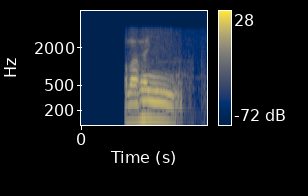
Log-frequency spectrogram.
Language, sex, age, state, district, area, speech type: Santali, male, 45-60, West Bengal, Malda, rural, conversation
